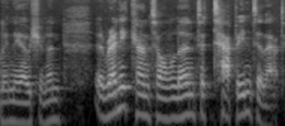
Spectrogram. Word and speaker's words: Quinton: you see it there it's actually a Frenchman's name Renee Canton but we just pronouncing Quinton because we're English I guess its other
